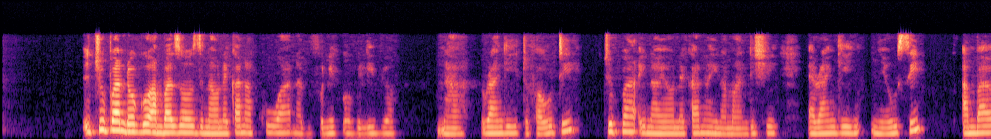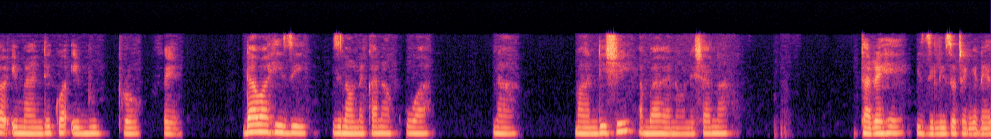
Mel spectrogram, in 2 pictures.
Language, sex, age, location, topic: Swahili, female, 18-24, Kisii, health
